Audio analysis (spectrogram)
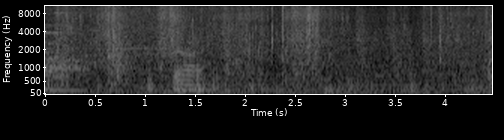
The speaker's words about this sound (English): Heading out into the ocean.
